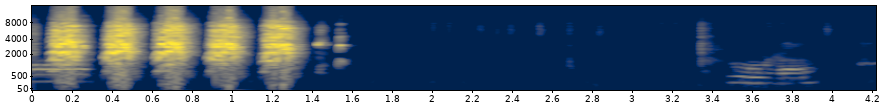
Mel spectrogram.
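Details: Pet Amazon parrot answering another parrot's call; five loud harsh squawks in quick even succession, then a pause and a soft low tonal note near the end.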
